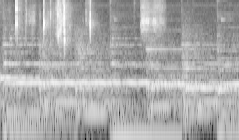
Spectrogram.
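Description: Slow background music with a long held note over changing low bass notes, and a few short soft rustles of a cloth dabbing on paper in the first second.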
